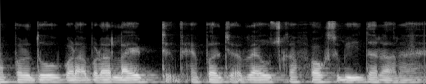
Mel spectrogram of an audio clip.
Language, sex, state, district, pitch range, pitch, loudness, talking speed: Hindi, male, Jharkhand, Ranchi, 105-110 Hz, 105 Hz, -13 LUFS, 225 wpm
